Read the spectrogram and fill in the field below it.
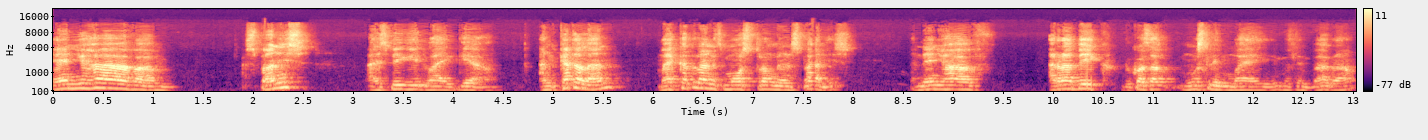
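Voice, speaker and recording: A man with a West African accent speaks at a fairly high pitch. His speech has long, frequent pauses. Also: ordinary pitch variation. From Gambia. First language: Mandinka. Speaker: basketball player. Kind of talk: interview.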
